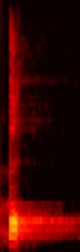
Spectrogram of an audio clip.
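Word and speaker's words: ط: Nah, terus lagi perlu lagi tok. Tok ini. Tok. Di sini apa ini? Toh, toh, toh, toh. Bukan toh nih bacanya. Tok.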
